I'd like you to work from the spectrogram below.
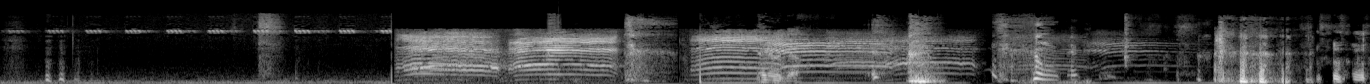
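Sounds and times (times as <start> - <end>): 
crickets chirping: 0.0 - 4.0
laughter: 0.4 - 0.9, 6.2 - 6.8, 8.7 - 10.9, 11.6 - 13.6
speech: 0.4 - 1.1
goats bleating: 4.0 - 6.3, 6.9 - 12.0.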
